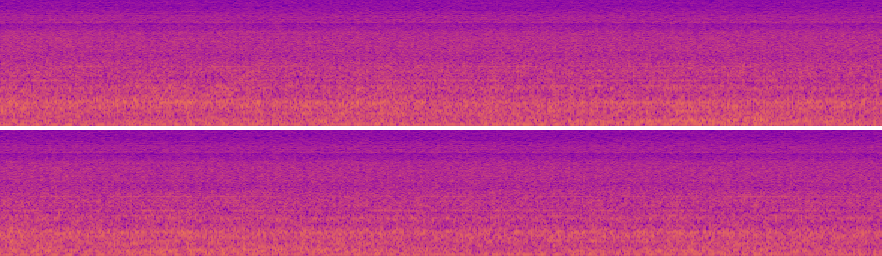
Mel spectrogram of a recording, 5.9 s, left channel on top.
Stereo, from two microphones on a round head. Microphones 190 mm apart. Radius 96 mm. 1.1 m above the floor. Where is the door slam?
No door slam in this recording.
